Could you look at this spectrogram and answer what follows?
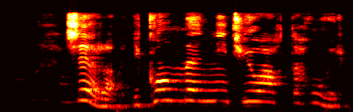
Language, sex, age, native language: Icelandic, male, 14, Icelandic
